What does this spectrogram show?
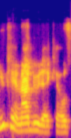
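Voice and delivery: ordinary talk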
